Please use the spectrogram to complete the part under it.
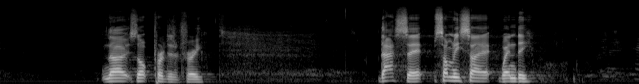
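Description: A man speaks with animation through a microphone in a large echoing hall.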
